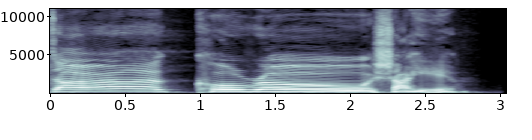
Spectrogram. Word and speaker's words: Dara Khosrowshahi: Dara Khosrowshahi.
